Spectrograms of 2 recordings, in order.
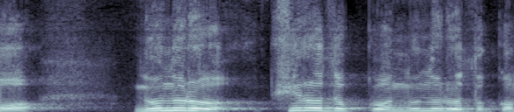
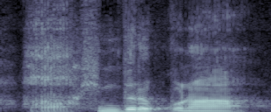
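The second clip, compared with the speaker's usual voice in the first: soft, lower, slow echo of the feeling; empathetic echo; 5 semitones lower, 5 dB quieter than usual. Shown as a demonstration. Listener echoing a friend's hurt, soft and slow. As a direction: gently give the words back. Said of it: "그 사람이 끝말을 반복하라".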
